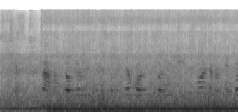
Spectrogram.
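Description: Boat wake water rushes and churns.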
